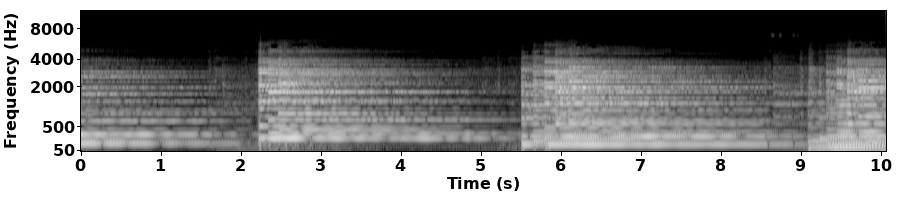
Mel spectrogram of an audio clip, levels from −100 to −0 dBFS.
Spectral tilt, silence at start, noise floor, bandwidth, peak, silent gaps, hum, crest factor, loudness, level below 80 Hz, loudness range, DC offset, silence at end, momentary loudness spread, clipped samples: -9.5 dB/octave; 0 s; -49 dBFS; 5.2 kHz; -8 dBFS; none; none; 18 dB; -25 LUFS; -62 dBFS; 4 LU; under 0.1%; 0 s; 22 LU; under 0.1%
